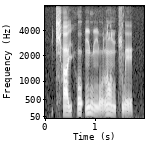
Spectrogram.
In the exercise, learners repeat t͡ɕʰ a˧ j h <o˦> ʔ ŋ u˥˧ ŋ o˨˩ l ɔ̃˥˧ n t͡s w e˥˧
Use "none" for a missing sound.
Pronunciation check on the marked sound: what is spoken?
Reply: o˦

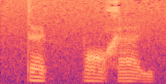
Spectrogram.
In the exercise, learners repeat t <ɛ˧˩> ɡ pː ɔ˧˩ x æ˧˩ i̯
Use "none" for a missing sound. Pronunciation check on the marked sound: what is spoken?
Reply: ɛ˧˩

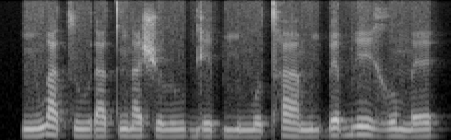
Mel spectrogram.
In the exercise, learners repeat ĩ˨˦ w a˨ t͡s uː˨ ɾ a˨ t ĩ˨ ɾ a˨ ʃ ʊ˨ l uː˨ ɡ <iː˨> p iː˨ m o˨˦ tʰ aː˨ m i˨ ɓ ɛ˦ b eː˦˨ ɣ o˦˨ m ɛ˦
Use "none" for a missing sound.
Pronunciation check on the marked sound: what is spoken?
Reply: eː˨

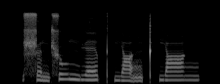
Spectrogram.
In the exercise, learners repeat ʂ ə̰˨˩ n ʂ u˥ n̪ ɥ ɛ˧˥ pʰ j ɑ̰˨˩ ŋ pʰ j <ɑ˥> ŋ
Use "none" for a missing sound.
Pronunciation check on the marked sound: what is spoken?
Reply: ɑ˥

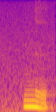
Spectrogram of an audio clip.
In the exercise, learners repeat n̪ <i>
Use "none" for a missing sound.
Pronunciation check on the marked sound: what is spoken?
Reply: ɪ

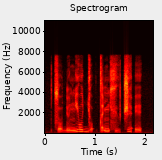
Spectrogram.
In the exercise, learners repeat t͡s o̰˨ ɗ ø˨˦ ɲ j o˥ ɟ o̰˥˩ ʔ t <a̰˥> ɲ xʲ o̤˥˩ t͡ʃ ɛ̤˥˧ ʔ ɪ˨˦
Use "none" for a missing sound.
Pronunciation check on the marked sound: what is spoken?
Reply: a̰˥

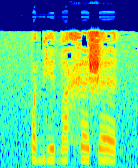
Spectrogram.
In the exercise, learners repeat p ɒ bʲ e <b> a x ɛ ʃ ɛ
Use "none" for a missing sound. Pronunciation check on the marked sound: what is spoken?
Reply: b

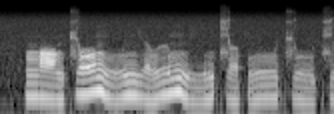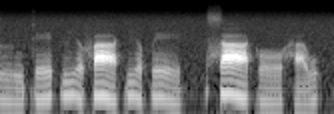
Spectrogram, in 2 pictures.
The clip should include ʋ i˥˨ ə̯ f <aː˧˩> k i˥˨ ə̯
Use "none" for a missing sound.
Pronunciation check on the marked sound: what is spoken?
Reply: aː˥˨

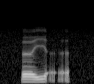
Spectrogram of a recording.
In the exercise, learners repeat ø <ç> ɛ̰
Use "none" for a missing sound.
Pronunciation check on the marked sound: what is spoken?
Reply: j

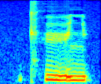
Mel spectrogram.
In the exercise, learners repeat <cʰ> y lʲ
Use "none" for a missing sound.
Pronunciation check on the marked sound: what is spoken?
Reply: cʰ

